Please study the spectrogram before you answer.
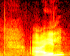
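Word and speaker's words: I'll: तो हम इसे ऐसे प्रोनाउंस करेंगे, आइल प्ले अ वीडियो गेम।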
